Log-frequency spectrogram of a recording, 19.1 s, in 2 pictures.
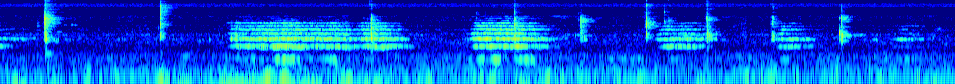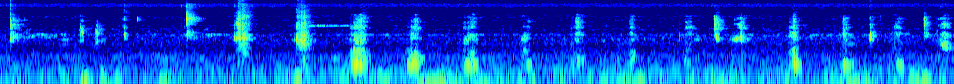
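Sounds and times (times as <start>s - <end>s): cucumber crunching: 0.4s - 0.7s, 9.6s - 19.0s
wet chewing: 9.6s - 19.0s.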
